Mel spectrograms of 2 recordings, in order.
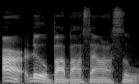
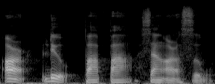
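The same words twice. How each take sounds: First: The number is said at normal speed. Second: The number is said slowly.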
